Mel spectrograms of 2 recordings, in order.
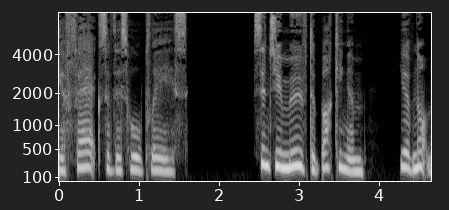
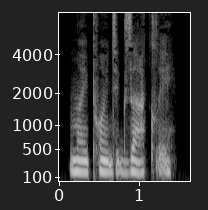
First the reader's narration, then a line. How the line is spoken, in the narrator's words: Monroe muttered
